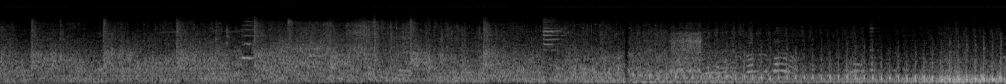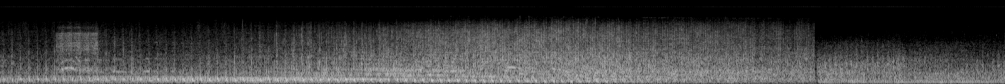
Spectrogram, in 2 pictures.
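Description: Helicopter passing overhead, its rotor beat swelling from about a third of the way in to a loud peak, then fading near the end.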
